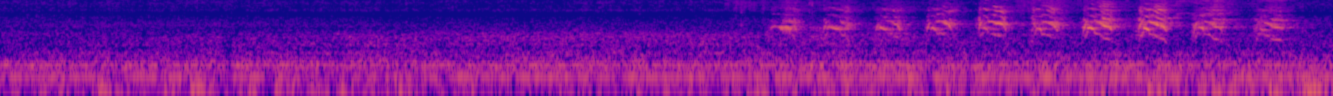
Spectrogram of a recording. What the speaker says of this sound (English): These are green parrots. Okay, you hear the birds.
